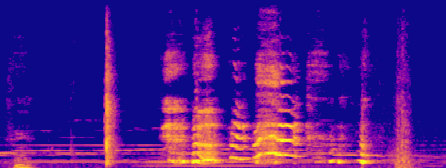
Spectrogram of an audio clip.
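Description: Background film music with a single sharp smack about a second in, followed by a couple of seconds of a high-pitched voice making wordless laughing sounds.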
